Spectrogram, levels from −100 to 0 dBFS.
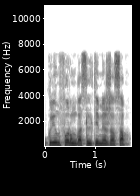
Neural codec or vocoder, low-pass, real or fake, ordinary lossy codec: none; 7.2 kHz; real; none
